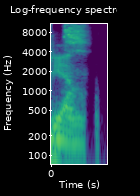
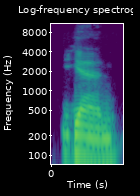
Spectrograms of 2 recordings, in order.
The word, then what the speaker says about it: Jens: Everyone calls him Jens, but the way he pronounced it in Danish is Yen. Okay. Yeah. Yen, like the Chinese money, the yen.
